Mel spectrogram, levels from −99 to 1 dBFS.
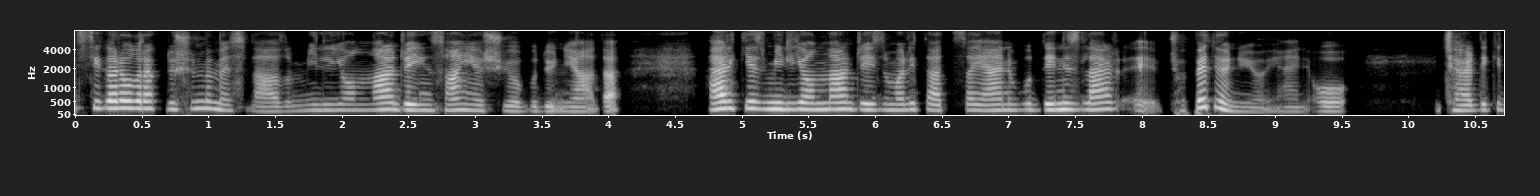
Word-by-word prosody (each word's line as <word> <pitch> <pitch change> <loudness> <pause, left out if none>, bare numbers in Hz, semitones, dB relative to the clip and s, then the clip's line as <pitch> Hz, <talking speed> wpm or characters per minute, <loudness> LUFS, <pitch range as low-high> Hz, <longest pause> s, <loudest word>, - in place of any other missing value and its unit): sigara 270 -1 +5
olarak 255 -1 +2
düşünmemesi 230 -3 -5
lazım, 165 +1 -9
milyonlarca 205 +3 0
insan 195 0 -1
yaşıyor 180 -5 -7
bu 165 - -15
dünyada. 155 -1 -3 0.7
Herkes 250 +1 +5
milyonlarca 230 -1 +3
izmarit 210 +1 -4
atsa, 200 +1 -4
yani, 200 +1 -2
bu 215 -2 -8
denizler, 220 +2 +2
eee, - - -9
çöpe 290 +2 +3
dönüyor, 160 - -1
yani. 150 0 -18
O, 160 -1 -5 0.7
içerideki 200 +2 -4
210 Hz, 125 wpm, -24 LUFS, 190-230 Hz, 0.7 s, sigara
